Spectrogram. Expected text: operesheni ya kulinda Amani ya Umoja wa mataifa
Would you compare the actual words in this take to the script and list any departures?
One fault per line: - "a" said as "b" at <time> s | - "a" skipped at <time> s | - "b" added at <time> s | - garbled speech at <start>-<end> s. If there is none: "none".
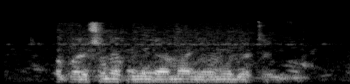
none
